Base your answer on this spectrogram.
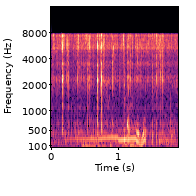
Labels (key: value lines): label: biophony, cascading saw
recorder: HydroMoth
